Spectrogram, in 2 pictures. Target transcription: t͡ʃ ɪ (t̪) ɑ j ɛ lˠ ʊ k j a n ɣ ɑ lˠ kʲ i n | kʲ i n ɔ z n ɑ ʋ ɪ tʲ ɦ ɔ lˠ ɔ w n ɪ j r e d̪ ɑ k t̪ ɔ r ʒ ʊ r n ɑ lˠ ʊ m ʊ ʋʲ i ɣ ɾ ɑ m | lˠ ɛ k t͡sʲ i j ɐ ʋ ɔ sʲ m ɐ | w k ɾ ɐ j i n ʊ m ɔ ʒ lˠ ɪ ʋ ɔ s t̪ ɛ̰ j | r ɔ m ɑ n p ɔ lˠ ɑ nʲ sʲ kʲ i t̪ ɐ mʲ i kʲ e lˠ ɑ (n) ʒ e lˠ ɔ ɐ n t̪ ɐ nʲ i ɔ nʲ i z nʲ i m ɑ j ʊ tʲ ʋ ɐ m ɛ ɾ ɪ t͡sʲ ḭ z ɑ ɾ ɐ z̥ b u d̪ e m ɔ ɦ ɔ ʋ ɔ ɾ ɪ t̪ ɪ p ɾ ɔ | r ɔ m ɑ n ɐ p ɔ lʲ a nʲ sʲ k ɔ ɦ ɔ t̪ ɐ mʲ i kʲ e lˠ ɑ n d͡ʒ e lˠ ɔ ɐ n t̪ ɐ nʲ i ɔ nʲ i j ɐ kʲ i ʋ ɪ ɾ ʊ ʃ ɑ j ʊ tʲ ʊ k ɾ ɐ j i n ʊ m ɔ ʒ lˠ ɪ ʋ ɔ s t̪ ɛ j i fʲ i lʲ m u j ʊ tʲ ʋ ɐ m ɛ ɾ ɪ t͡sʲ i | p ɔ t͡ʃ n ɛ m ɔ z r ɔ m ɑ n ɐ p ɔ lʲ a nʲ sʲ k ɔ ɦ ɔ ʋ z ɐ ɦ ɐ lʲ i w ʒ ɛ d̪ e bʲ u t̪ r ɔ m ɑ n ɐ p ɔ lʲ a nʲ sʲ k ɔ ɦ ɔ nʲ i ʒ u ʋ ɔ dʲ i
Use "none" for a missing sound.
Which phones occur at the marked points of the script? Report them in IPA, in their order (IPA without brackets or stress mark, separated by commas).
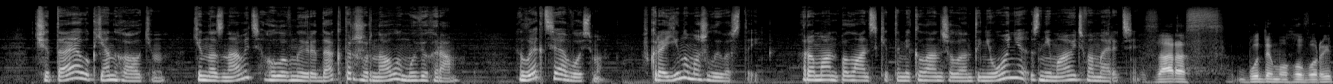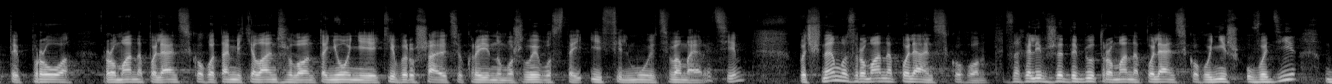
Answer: t̪, n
